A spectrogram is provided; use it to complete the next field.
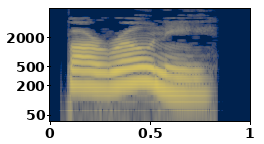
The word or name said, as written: baroni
